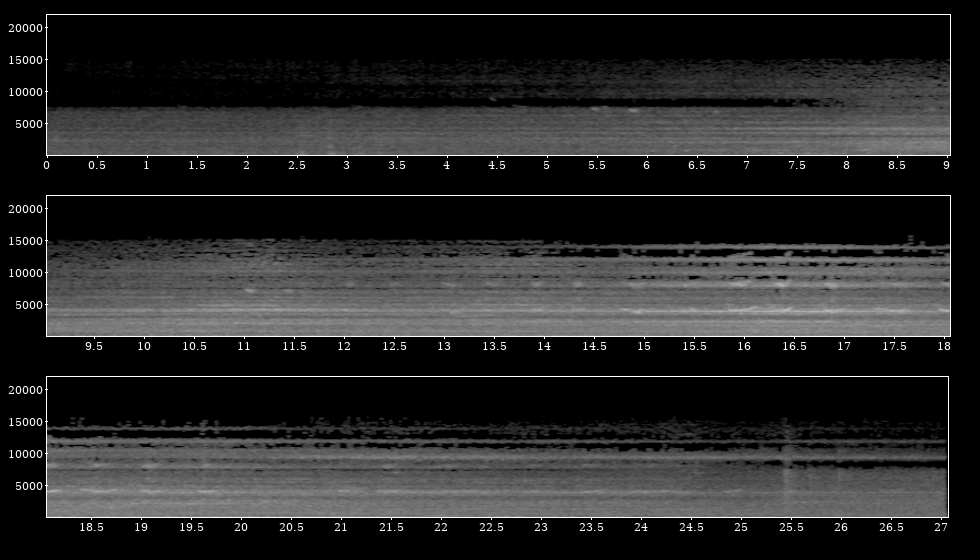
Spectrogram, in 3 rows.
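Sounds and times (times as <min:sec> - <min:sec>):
train approaching: 0:00.4 - 0:27.0
high wavering wheel squeal: 0:13.0 - 0:25.0.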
